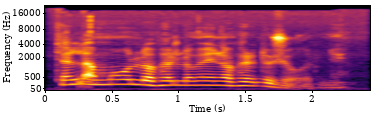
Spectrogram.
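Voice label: "a mollo", Italian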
